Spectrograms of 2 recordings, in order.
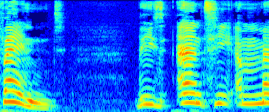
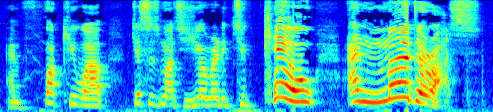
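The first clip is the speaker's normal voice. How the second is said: furious shout; 4 semitones higher, 8 dB louder than usual. Real, not acted. Ranting at right-wing critics.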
